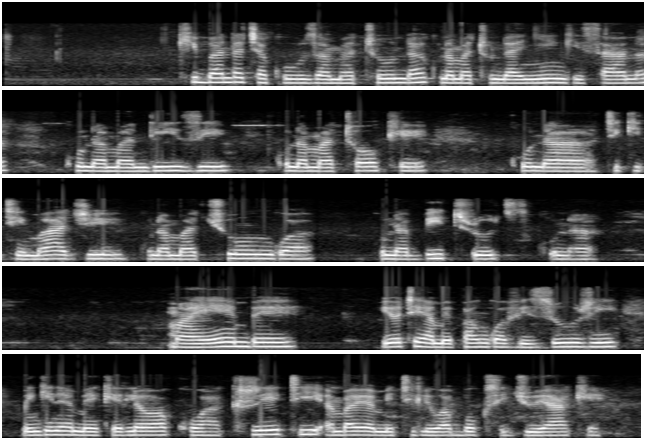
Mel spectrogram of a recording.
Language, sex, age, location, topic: Swahili, female, 18-24, Kisumu, finance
